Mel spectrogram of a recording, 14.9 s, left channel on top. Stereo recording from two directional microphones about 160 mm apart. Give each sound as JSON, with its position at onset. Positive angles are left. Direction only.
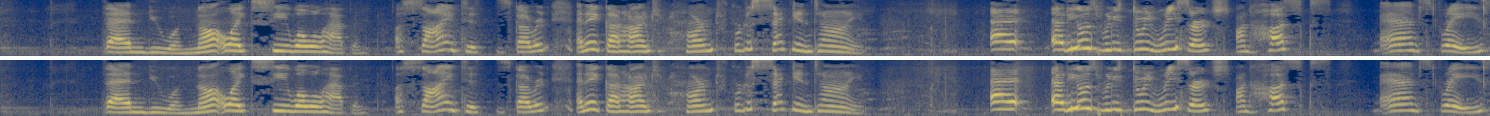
{"t": 1.0, "sound": "a woman's voice", "side_deg": 0}
{"t": 9.8, "sound": "a sound", "side_deg": -30}
{"t": 10.8, "sound": "a woman's voice", "side_deg": -10}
